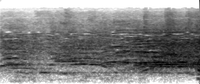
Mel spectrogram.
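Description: Boxing crowd cheering and shouting, growing louder over the two seconds: the fans celebrating a landed left hand.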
